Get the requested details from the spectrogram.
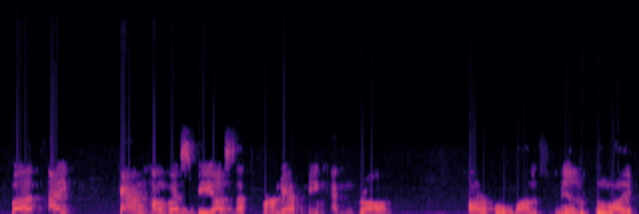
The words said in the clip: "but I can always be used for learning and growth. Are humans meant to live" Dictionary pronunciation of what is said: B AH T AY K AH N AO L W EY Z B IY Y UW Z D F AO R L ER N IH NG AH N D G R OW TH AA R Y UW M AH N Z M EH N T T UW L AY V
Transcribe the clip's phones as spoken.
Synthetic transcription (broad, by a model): B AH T AY K AH N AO L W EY S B IY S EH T F AO R L ER N IH NG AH N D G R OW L AA R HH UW M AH N S M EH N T T UW L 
